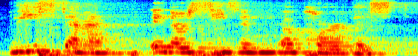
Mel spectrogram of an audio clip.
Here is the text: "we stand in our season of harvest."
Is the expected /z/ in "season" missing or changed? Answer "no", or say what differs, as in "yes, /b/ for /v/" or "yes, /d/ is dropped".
no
